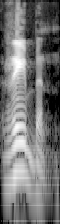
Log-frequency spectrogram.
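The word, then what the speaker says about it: ribbon: சரியா அடுத்து என்ன பா்கறோம் நம்ம ரிபன் இந்த ரிபன்ல முதல் ஸ்ட்ரெஸ்ல முதல் சிலபல்ல ஸ்ட்ரெஸ் இருக்குது. அந்த மார்க் இருக்கு பாருங்க. ரிபன் அப்ப ரி அப்படிங்கறத அழுத்தி வச்சிருக்கணும். அந்த பென்னன்னு சொல்றதை விட இதை கொஞ்சம் அழுத்தமா உச்சரிக்கணும். ரிபன் ஓகேவா?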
